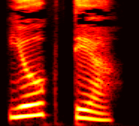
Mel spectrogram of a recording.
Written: ಯೋಕ್ತ್ಯ

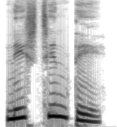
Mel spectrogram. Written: ನಿಶ್ಚಿಂತೆ

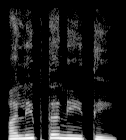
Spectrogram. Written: ಅಲಿಪ್ತನೀತಿ

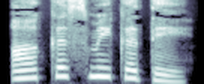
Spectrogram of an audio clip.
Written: ಆಕಸ್ಮಿಕತೆ

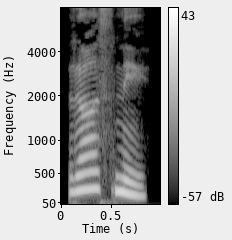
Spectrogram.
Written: ರಾಸನಾ

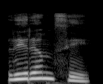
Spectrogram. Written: ರಿರಂಸೆ

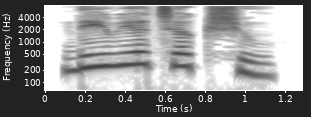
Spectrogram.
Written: ದಿವ್ಯಚಕ್ಷು

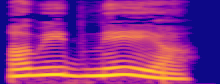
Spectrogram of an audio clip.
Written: ಅವಿಜ್ಞೇಯ

